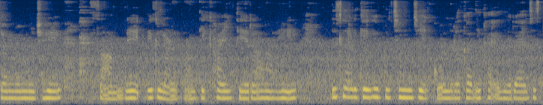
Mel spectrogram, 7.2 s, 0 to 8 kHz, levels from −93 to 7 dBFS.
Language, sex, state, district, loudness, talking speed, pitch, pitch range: Hindi, female, Uttar Pradesh, Muzaffarnagar, -15 LUFS, 180 wpm, 205 Hz, 200-215 Hz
